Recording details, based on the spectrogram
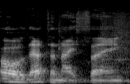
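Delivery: ordinary talk, nothing marked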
